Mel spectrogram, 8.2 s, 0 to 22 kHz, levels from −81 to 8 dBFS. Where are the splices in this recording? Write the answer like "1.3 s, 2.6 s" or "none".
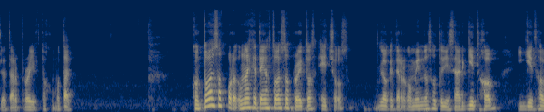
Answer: none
